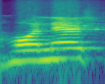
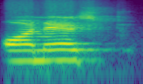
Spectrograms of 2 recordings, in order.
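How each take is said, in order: First: The word begins with an h sound. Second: The word begins with a vowel sound. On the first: The speaker calls it wrong. "हॉनेस्ट बोली पड़सन" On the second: The speaker calls it right. "एज silent रहसी"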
